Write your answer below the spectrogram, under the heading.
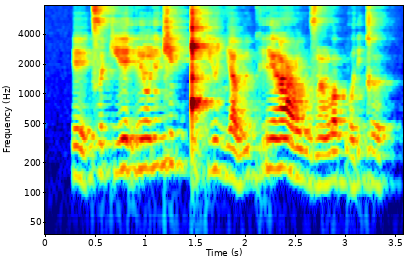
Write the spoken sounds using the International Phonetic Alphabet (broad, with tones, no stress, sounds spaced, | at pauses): eː˧˩˧ ɡ z ɵ˧˥˧ kʲ eː˧˥˧ rʲ ũː˥ ɾʲ u˥ ɡʲ eː˥ ɡ ɡ͡ǃ ɵ˧˥˧ kʲ ɵː˧˥˧ ʎ a˧˩ w ʉ˧˥˧ ɡ rʲ ɐ̃ː˥ ʕ uː˧˩ z ɐ̃˧ lˠ ɵ˧ b o˧˩˧ ɾʲ ɨ˥˧ ɡ ɵ˧˩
